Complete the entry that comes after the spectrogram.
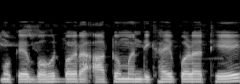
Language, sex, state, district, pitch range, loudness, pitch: Sadri, male, Chhattisgarh, Jashpur, 120-125 Hz, -16 LUFS, 120 Hz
